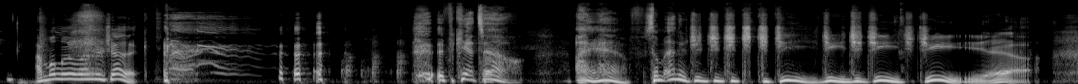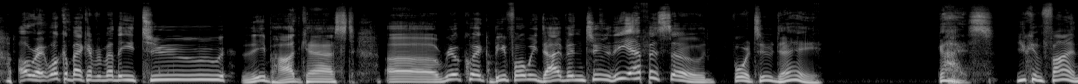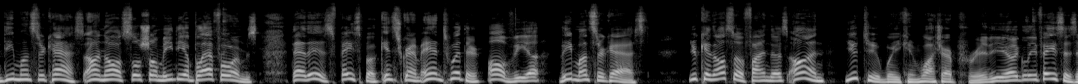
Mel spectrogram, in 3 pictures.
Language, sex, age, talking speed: English, male, 30-49, 135 wpm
